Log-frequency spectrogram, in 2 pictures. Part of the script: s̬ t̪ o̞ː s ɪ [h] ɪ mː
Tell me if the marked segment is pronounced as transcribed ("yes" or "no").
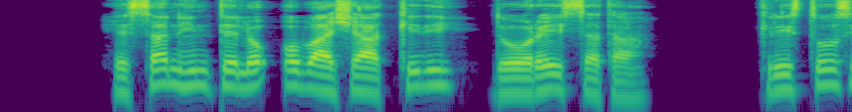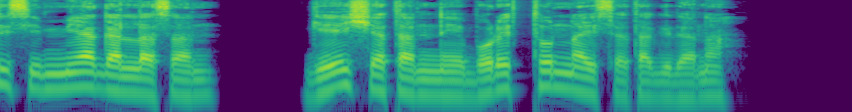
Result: no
